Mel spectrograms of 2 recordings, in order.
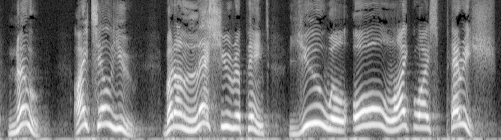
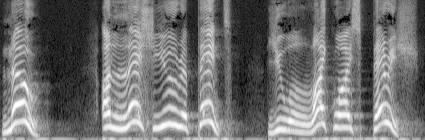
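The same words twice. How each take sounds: First: Firm, louder preached quote; quoting Jesus with rising force; emphatic warning. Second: Louder, slower stern warning; repeating the warning forcefully; emphatic repeat. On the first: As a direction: press each word of the warning. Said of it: "when he says". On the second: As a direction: drive it home harder. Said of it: "he repeats this word for word". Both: Retold or imitated.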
